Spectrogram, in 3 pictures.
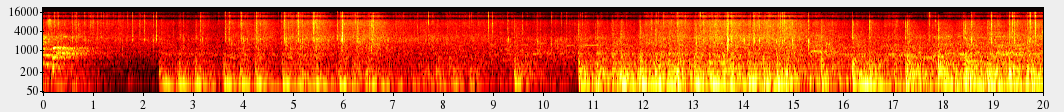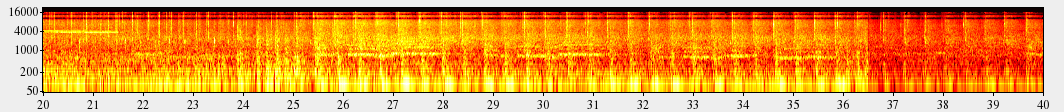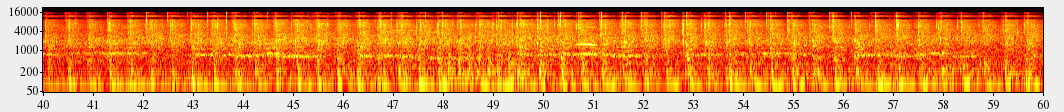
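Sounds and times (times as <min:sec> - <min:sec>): bass drum beat: 0:10.8 - 1:00.0
crowd singing in unison: 0:16.6 - 0:36.6, 0:38.5 - 1:00.0.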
